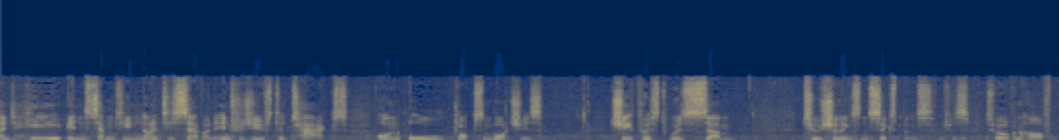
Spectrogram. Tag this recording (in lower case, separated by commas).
speech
